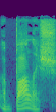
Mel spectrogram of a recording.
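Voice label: "abolish", English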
